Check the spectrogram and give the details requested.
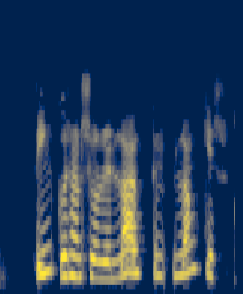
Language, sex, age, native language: Icelandic, female, 10, Icelandic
